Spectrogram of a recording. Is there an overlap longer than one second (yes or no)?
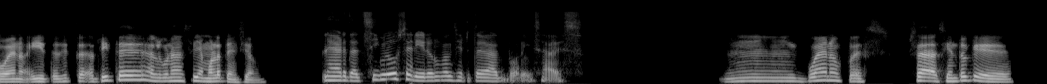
no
